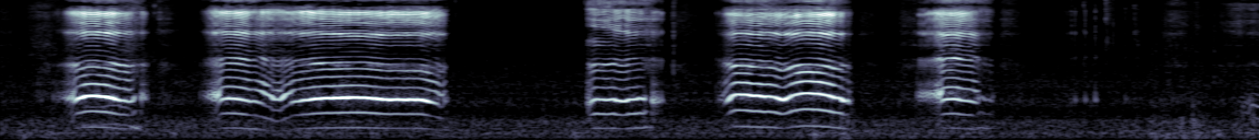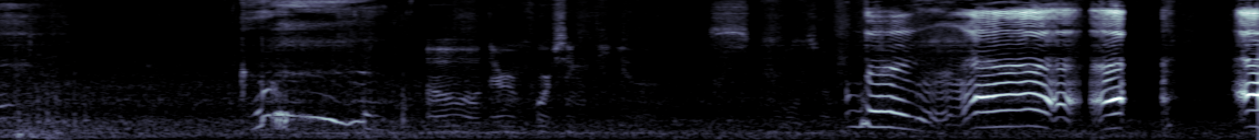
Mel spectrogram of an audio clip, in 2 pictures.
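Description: Fussy infant cries in short, high-pitched wails with pauses, a quiet stretch, then renewed crying; quiet room background.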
